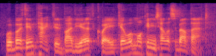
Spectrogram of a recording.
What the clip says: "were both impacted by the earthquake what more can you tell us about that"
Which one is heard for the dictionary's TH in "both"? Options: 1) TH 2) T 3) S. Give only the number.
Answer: 1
